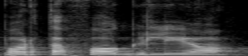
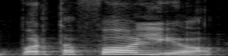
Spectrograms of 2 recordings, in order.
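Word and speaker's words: portafoglio: портофоліо і так дивіться не читаємо з вами портафогліо ми вже з вами знаємо що це гліє воно читається якщо правильно як лі тому портафоліо гаманець а тут що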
